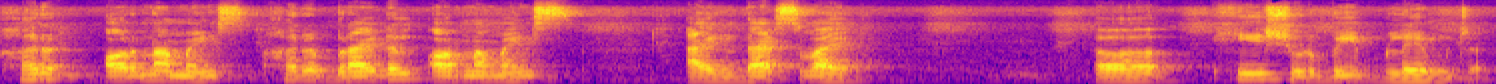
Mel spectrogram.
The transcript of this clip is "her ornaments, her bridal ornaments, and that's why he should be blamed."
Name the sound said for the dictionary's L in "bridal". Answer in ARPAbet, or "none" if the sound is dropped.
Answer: N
